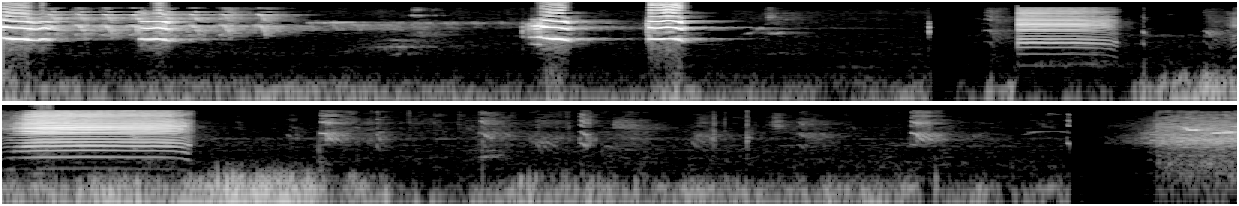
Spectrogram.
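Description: A bird calling: a few short calls, then two loud squawks. Then lambs bleat twice, the second bleat longer.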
